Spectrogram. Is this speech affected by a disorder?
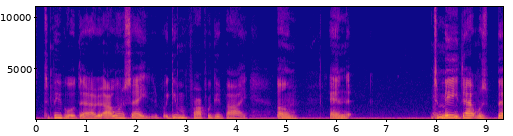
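Yes: multiple system atrophy.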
